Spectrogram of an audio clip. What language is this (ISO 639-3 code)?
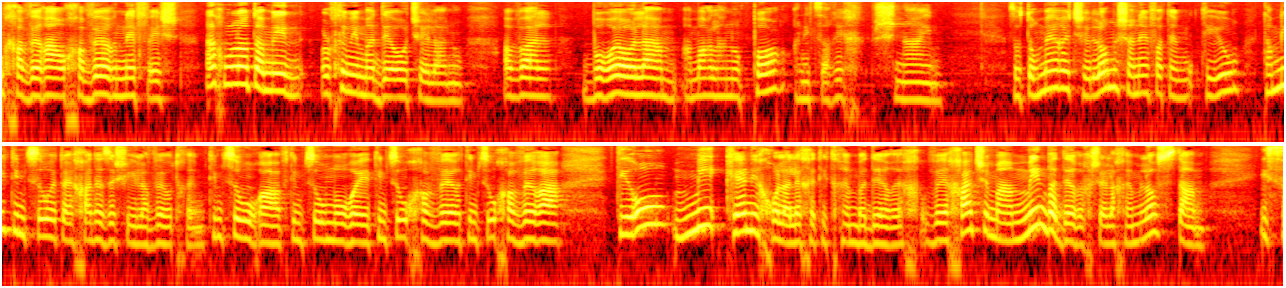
heb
